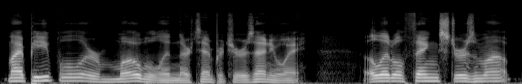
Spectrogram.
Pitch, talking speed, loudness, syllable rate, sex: 130 Hz, 150 wpm, -19 LUFS, 5.5 syllables/s, male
